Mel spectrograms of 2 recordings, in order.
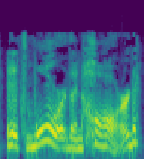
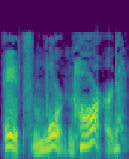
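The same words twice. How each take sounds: First: Louder, very slow, leaning on more; emphatic repeat. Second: Said in the usual way. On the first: A narrator's reading. Woman repeating her grief to the visitor, louder and slower. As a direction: hammer the word more home.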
